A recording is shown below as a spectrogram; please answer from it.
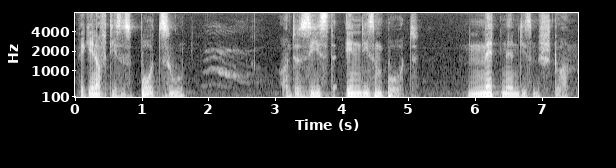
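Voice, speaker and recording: A pastor gently guiding listeners through a meditation in a theater, speaking softly and sometimes in a whisper. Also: male voice, on the low side, fairly even intonation. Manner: slow, soft, at times whispered guidance. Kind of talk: guided meditation within a sermon. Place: theater stage. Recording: guitar music playing underneath. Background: soft guitar music.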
